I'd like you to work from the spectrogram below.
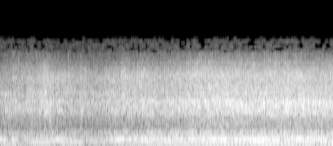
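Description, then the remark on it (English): A car engine hums steadily while driving, a continuous low drone with a faint rise in pitch and loudness partway through, with no voices. “you better drive around the cottonwoods and have a look”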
